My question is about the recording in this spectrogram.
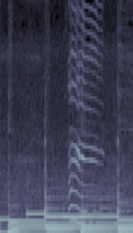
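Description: A five-week-old kitten gives one short meow about a second in, its pitch rising then falling, over background music of steady held notes.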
